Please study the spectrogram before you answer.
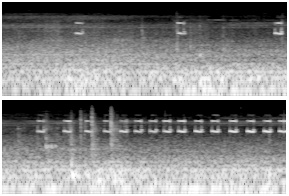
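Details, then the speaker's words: York packaged rooftop unit with one of its two refrigerant circuits down, leak detector probed at the rusted, damaged coil: rapid high-pitched double beeps speeding up to about three per second over fan hum. Refrigerant leak detected at the coil. "it's going off when we go in here there's a leak somewhere in there"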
